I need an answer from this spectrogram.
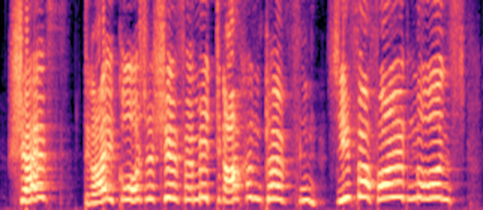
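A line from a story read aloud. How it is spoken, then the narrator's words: Shouting from high above. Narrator (German): schrie Gorm, der hoch oben am Mast im Ausguck saß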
